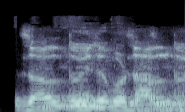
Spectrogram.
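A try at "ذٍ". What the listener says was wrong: এই যে আপনাদের একটা ভুল, জাল দুই জের, এটা দুই জের উপরে থাকলে দুই জবর হতো। জাল দুই জের জিন, র দুই জের রিন, জা দুই জের জিন, সিন দুই জের সিন।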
